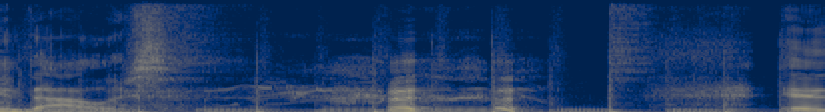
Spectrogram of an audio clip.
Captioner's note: laughs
